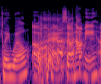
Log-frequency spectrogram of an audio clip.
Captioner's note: laughs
